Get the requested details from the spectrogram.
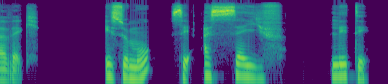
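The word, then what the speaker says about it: الصيف: Et ce mot, c'est as-saif, l'été. Celui-là, il est assez facile à prononcer, franchement. Le I, c'est exactement comme dans le mot paille.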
